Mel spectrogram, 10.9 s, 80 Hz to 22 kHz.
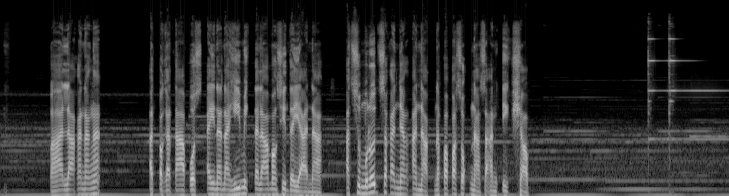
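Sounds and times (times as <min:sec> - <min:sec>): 
speech: 0:00.8 - 0:01.6, 0:02.2 - 0:08.0
shop counter call bell ringing in an antique shop: 0:09.7 - 0:10.9.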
